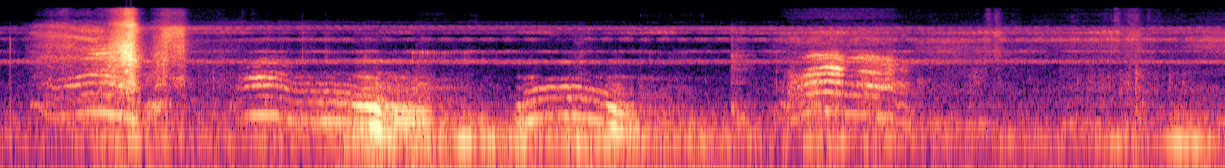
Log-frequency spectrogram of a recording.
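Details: Domestic cat caterwauling while play-fighting with a young dog, the two pets friendly with each other; drawn-out, wavering arched yowls in four bursts, spaced about two seconds apart, with a steady background hum.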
